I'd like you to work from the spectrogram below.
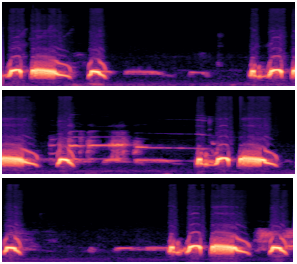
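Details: Spotted dove cooing to lure other doves, four repeated phrases of short hoots, a rolling coo and a final arched note, with softer low murmurs between and a faint whistle once.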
